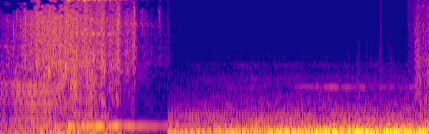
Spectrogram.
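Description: Logo-sting sound effects: a glittering, chiming shimmer for about a second and a half, then a deep rumble that cuts in and swells louder, with a sharp click near the end.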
